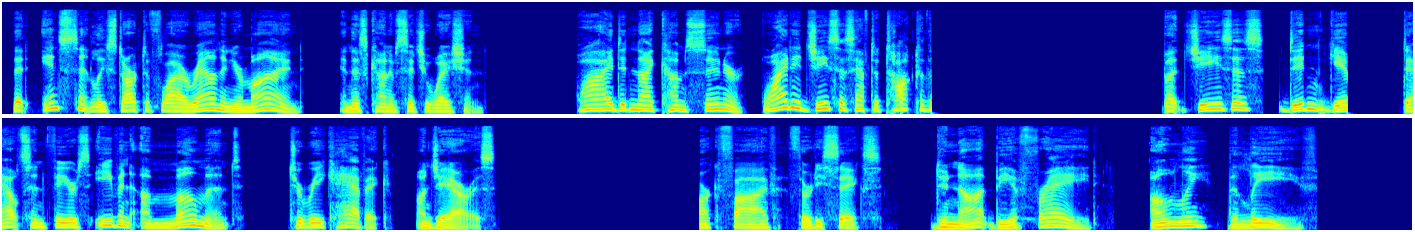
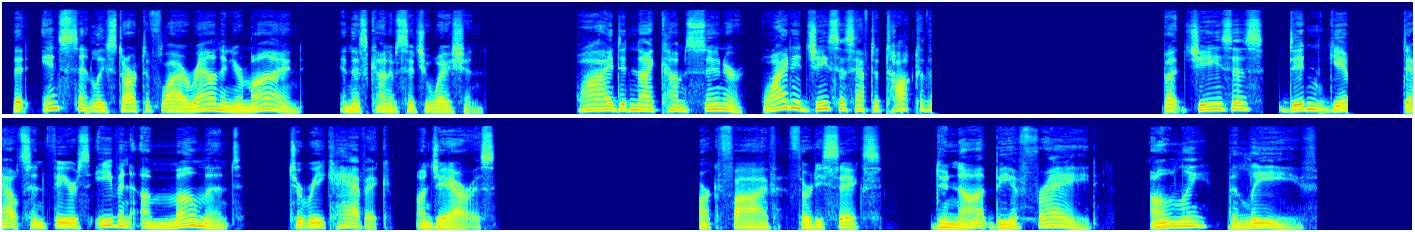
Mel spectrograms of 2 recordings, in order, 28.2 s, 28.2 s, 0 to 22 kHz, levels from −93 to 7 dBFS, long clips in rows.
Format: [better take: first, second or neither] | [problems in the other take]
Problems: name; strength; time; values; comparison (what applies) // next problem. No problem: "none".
neither | audio cutting out; at 9.5 s for 2 s, at 13 s for 0.5 s and at 19 s for 2 s; the same in both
